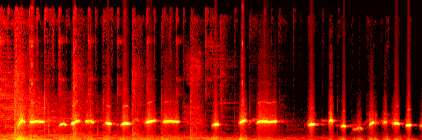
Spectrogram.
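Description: A person whistles a lively tune, a steady run of short, bright notes with brief pauses between phrases, fairly loud, with no one talking.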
